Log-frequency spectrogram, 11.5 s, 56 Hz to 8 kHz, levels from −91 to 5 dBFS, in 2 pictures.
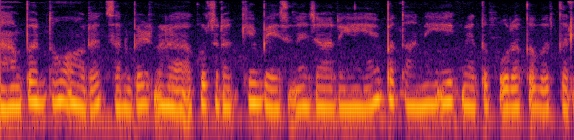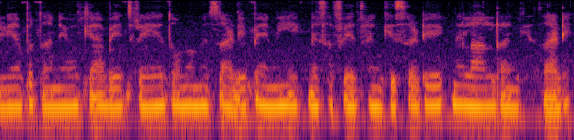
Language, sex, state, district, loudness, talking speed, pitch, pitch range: Hindi, female, Uttar Pradesh, Deoria, -23 LUFS, 245 wpm, 180 Hz, 175-195 Hz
